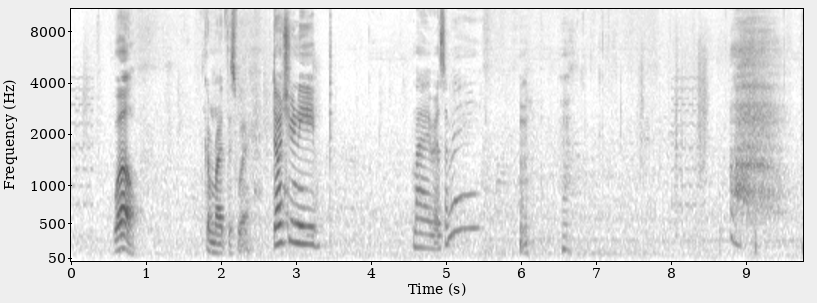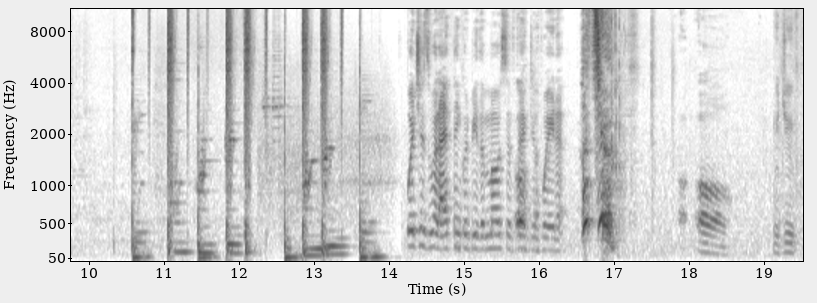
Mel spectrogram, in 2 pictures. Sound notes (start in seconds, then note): 5.5 chuckles; 16.5 sneeze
